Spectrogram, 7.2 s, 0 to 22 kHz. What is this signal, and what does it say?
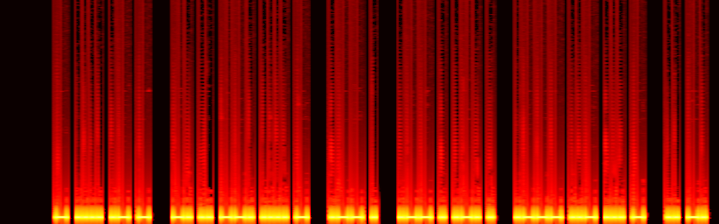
Morse code, heard as a keyed tone, about 34 wpm, 700 Hz. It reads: THAT NIGHT WE WERE JUST IN
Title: Sentences from Top 300 Words 35wpm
